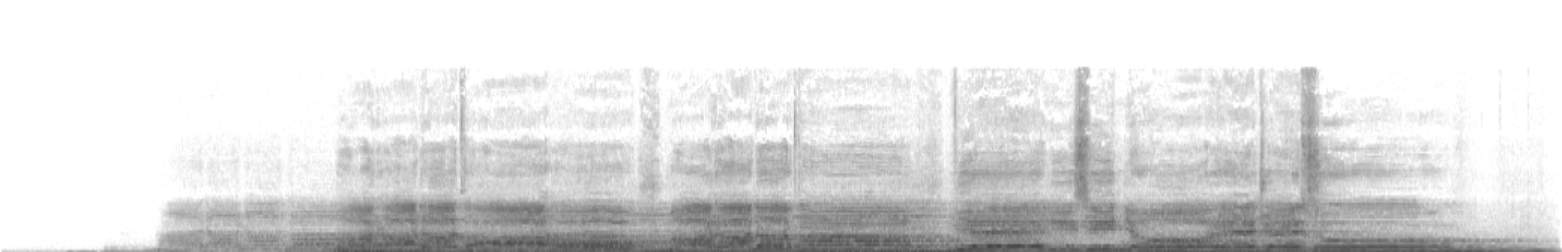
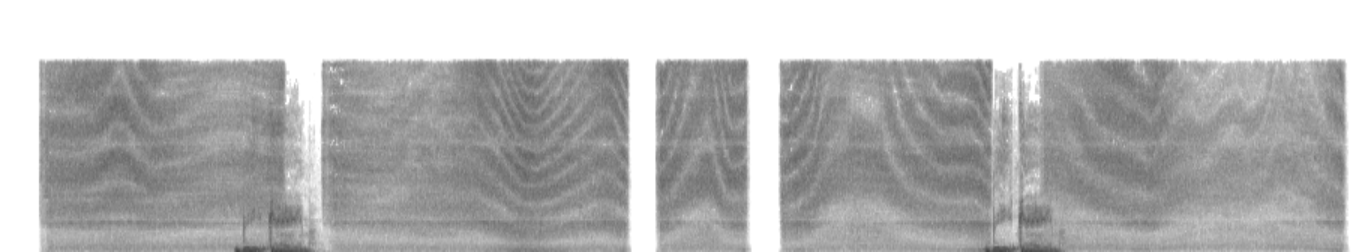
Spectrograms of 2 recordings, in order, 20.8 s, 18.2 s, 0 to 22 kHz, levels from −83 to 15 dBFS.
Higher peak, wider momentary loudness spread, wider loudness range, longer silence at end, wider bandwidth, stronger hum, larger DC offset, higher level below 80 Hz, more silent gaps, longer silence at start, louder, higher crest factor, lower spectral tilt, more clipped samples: about the same, -4 dBFS vs -2 dBFS; first, 17 LU vs 10 LU; first, 7 LU vs 3 LU; second, 0.1 s vs 0.25 s; about the same, 16 kHz vs 17 kHz; neither; neither; first, -46 dBFS vs -64 dBFS; second, none vs 8.42-8.74 s, 10.03-10.39 s; first, 2.1 s vs 0.5 s; about the same, -18 LUFS vs -18 LUFS; about the same, 16 dB vs 18 dB; first, -5.5 dB/octave vs -2 dB/octave; neither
